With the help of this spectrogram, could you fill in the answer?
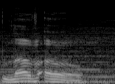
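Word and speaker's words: Laveau: Doug would like to correct you and say the name is pronounced Love-O.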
